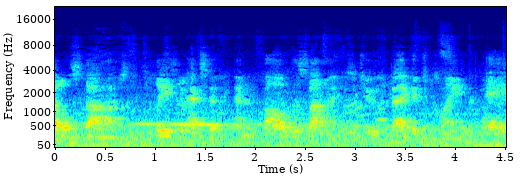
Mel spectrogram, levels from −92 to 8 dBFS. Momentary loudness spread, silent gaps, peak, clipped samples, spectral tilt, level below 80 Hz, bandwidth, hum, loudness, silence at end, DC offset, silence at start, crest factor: 7 LU; none; -14 dBFS; under 0.1%; -7 dB/octave; -42 dBFS; 13 kHz; none; -30 LUFS; 0 s; under 0.1%; 0 s; 16 dB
